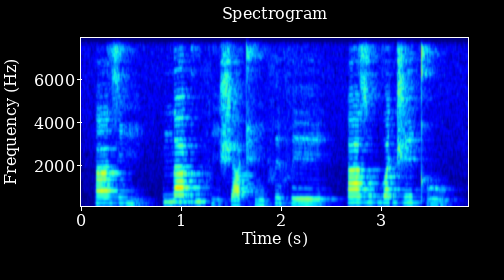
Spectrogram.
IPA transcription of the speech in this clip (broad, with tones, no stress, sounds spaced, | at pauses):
ã˦ z i˦˨ | n a˦ ɡ u˦ f i˨ ʃ a˨ kʰ ĩ˨ f ɪ˦˨ f eː˦ | a˦ z ʊ˦ ɡʷ a˦ d͡ʒ e˦ kʼ u˨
